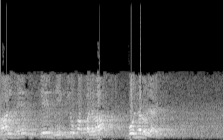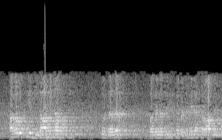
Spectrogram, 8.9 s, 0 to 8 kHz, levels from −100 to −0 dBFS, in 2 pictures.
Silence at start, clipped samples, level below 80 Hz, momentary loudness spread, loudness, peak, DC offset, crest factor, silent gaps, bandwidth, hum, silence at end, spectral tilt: 0 s; under 0.1%; -56 dBFS; 19 LU; -15 LUFS; 0 dBFS; under 0.1%; 16 dB; none; 4.1 kHz; none; 0 s; -8 dB/octave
